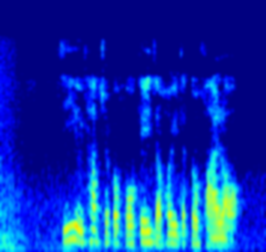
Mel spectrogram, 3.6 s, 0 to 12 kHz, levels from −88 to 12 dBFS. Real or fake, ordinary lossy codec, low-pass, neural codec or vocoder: real; MP3, 32 kbps; 7.2 kHz; none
